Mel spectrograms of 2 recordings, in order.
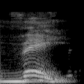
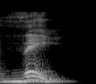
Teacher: Ese pronombre tiene un sonido vibrante, como si fuera una maquinita de pelar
